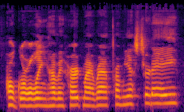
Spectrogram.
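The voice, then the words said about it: Slight Southern twang. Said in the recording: “I took like a southern little twang there”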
